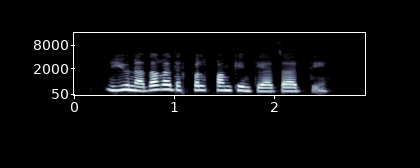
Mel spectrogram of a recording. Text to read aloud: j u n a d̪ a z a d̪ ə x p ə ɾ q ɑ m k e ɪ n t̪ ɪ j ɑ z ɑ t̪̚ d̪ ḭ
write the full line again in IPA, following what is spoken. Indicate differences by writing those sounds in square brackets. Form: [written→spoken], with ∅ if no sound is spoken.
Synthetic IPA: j u n a d̪ a [z→ɣ] a d̪ ə x p ə [ɾ→l] q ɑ m k e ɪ n t̪ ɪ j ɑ z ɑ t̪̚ d̪ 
